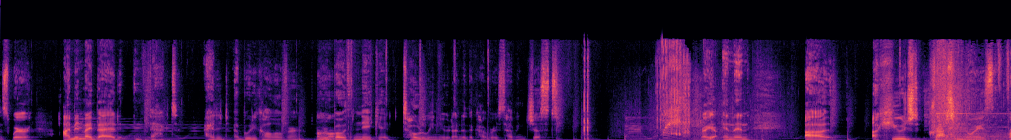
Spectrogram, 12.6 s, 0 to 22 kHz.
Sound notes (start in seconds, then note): 0.9 funk music; 7.8 shark munches; 11.8 suspenseful music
